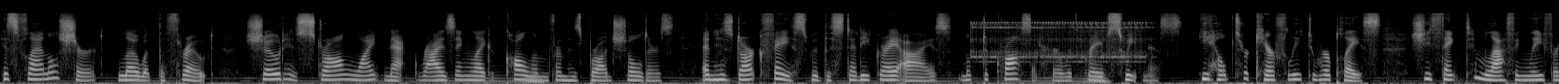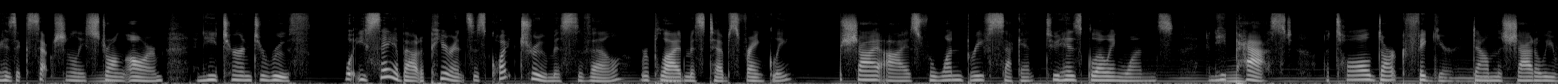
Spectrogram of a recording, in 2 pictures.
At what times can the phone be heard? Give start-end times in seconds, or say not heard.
9.7-11.6.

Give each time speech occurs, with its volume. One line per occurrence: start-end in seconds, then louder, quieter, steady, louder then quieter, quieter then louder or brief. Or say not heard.
0.0-31.1 steady.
